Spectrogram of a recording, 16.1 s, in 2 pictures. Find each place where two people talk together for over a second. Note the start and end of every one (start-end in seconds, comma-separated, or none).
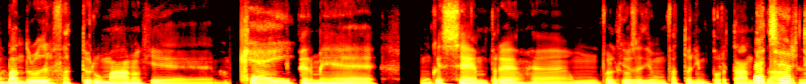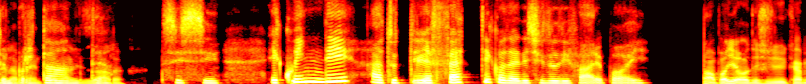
7.5-9.3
